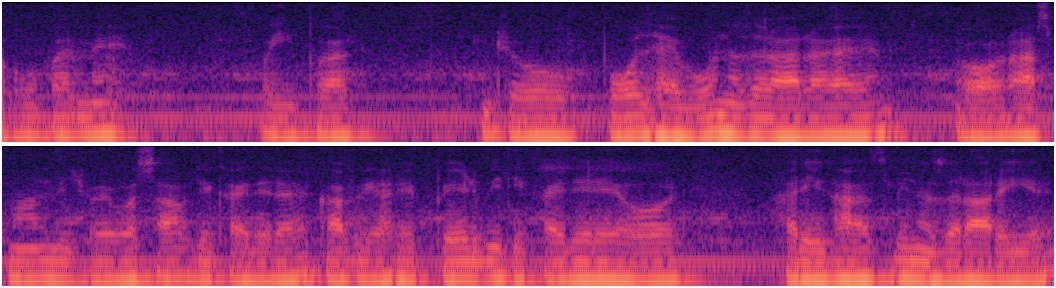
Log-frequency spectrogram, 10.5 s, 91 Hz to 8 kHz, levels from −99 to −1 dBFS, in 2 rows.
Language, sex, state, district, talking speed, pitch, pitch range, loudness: Hindi, male, Jharkhand, Sahebganj, 200 wpm, 100 Hz, 95-100 Hz, -35 LUFS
